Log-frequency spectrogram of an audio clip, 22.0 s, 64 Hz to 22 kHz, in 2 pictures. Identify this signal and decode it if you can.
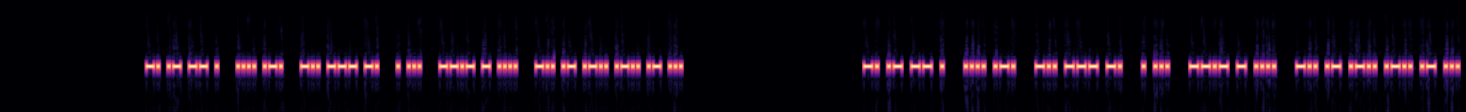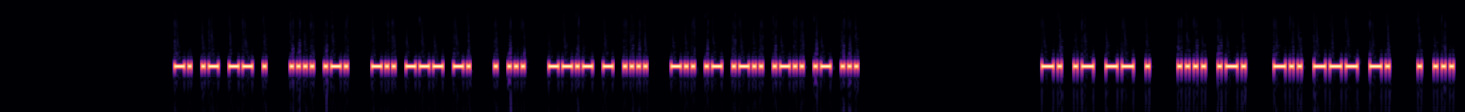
Morse code, heard as a keyed tone, about 50 wpm, 700 Hz. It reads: NAME HR DON ES QTH DALLAS NAME HR DON ES QTH DALLAS NAME HR DON ES QTH DALLAS NAME HR DON ES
